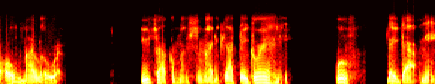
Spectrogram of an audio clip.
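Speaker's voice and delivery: teary, near-crying voice on the edge of tears. Grandmother telling listeners about her grandson and his wife, on the verge of tears. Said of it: "I'm about to cry".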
